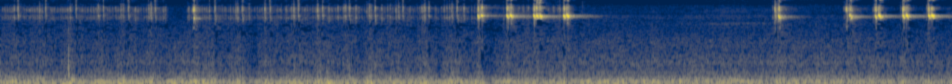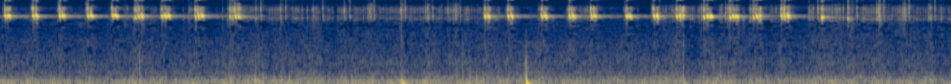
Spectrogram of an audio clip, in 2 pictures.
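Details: Noisy Genggong cricket calling steadily. High, shrill pulses repeat about twice per second in a long regular train that breaks off for a moment midway and then resumes. A faint low hum sits underneath.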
